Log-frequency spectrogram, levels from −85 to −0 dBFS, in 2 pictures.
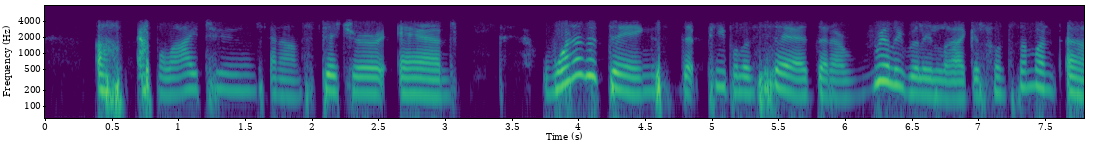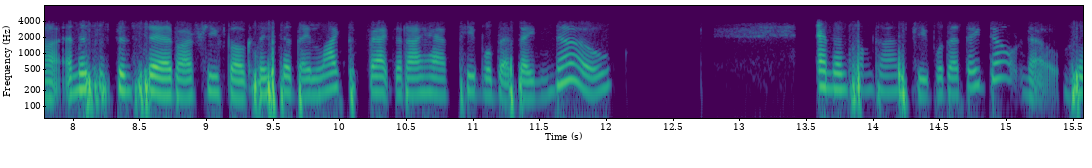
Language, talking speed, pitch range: English, 210 wpm, 170-210 Hz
